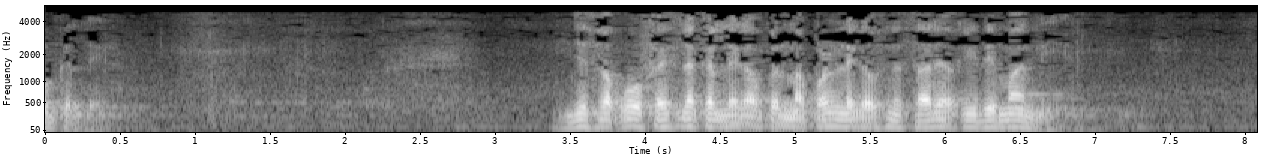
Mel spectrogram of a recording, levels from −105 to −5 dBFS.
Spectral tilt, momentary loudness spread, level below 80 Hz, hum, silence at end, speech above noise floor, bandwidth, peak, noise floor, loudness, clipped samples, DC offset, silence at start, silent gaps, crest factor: -10 dB/octave; 16 LU; -50 dBFS; none; 1.2 s; 34 dB; 5 kHz; -2 dBFS; -53 dBFS; -19 LUFS; under 0.1%; under 0.1%; 0 s; none; 22 dB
